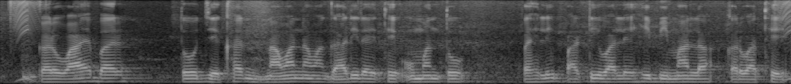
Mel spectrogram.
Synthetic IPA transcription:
kəɾʋajbəɾ | t̪od͡ʒekʰəɾnəʋãnəʋãɡaɽiɾəɦet̪ʰeʔṵmənt̪o | pəɦlipaːɾʈiʋaːleɦibimãləkəɾʋat̪ʰe

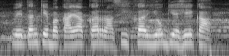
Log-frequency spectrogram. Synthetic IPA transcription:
ʋeːt̪ənkebɐkaːjakɐɾːaːsikəɾjoːɡjəɦekaː

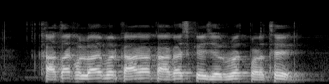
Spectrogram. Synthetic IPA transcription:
kʰaːt̪akʰʊlʋaːepɐɾkaːɡakaːɡəd͡ʒked͡ʒəɾuːɾət̪̚pɐɽt̪ʰɦeː

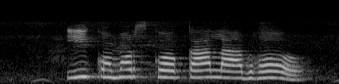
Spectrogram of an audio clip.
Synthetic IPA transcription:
ikɔmʌɾskɔkalabɦɔ

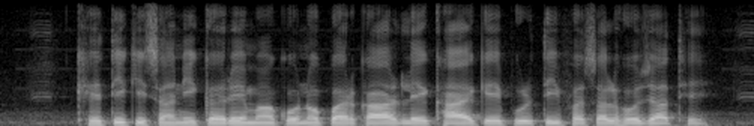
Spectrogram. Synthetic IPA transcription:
kʰeːt̪ikɪsaːnikəɾemãkoːnopəɾkaːɾlekʰaːekepuɾt̪ipʰəsəlɦod͡ʒaːt̪eː

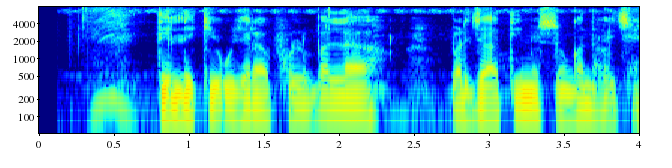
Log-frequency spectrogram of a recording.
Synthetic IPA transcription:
t̪elːekeʔud͡ʒɾapʰulbəlːabəɾd͡ʒaːt̪imesũŋɡʱənɦoɛt͡ʃʰɛ

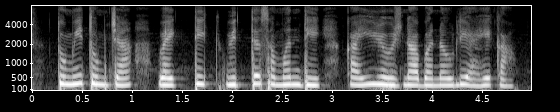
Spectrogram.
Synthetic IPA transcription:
t̪um̤iːt̪umt͡ɕjaʋəjkt̪ikʋid̪jəsəmbənd̪ʱiːkaɦiːjod͡ʑnabənəʋliːaɦeka

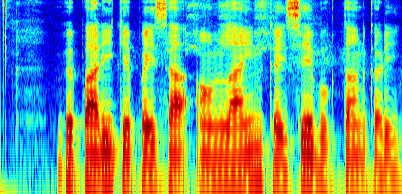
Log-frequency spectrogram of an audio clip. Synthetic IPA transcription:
ʋjepaːɾikepəɪsaɔːnlaːɪnkəɪsebʱʊɡt̪aːnkəɾi

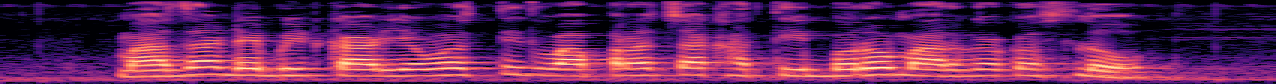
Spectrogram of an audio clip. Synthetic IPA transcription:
mad͡zʱaɖebiʈkaɽjəʋəst̪ʰit̪ʋapɾat͡ɕjakʰat̪iːbəɾomaɾɡəkəslo

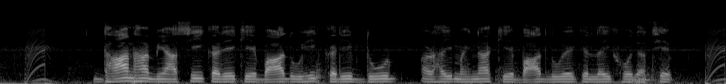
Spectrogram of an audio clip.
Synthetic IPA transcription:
d̪ʱaːnɦãbɪjaːsikəɾekebaːd̪ʊɦikəɾiːb̚d̪uːɾ | əɽ̤aːiməɦɪnakebaːd̪luekeləɪkɦod͡ʒaːt̪eː

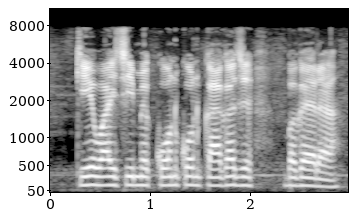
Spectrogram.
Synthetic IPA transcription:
keːʋaːit͡ʃimẽkɔːnkɔːnkaːɡəd͡ʒbəɡɛːɾa

